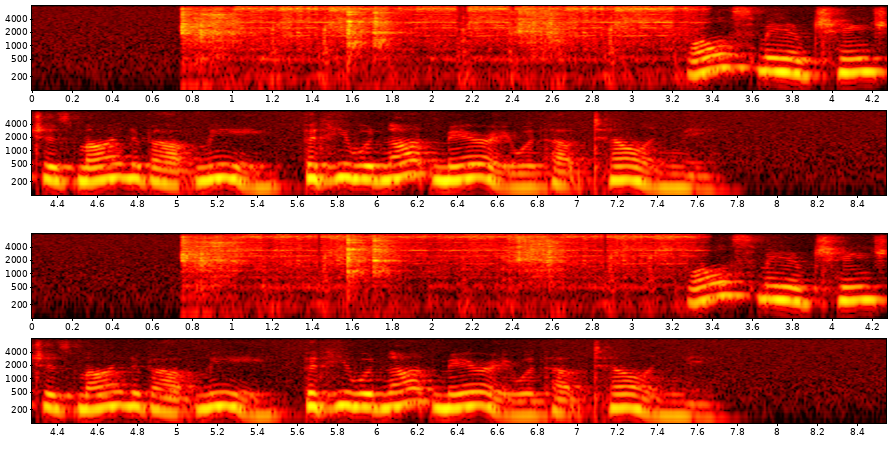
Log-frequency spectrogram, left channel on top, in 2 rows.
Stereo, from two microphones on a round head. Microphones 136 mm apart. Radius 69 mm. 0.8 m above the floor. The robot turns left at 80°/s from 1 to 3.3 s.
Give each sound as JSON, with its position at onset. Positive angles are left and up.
{"t": 0.7, "sound": "chewing", "side_deg": 25, "distance_m": 6.0}
{"t": 3.3, "sound": "a woman speaking", "side_deg": 15, "distance_m": 0.8}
